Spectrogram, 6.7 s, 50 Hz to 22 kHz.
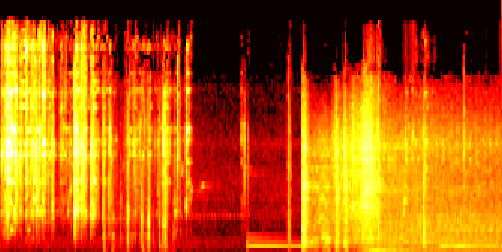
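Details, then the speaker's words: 2003 Pontiac Grand Am GT coupe after battery replacement and new taillamp assembly: keys, then a quick, strong crank and the engine fires and holds a steady, even idle; much stronger start than before. "it sounds a lot stronger than it you know it did so yeah battery got our new tail light assembly in there"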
